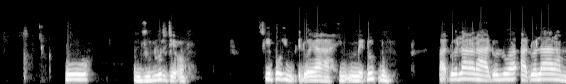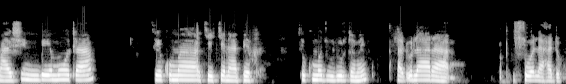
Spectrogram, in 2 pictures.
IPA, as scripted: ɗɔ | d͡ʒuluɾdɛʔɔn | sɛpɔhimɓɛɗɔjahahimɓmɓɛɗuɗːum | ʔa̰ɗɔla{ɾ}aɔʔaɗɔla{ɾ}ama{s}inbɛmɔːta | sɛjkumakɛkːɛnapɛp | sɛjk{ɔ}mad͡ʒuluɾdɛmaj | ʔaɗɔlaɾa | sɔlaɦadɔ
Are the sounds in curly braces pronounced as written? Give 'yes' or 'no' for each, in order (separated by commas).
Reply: yes, yes, no, no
